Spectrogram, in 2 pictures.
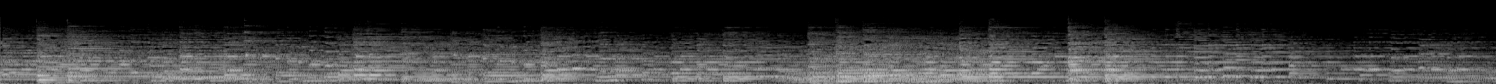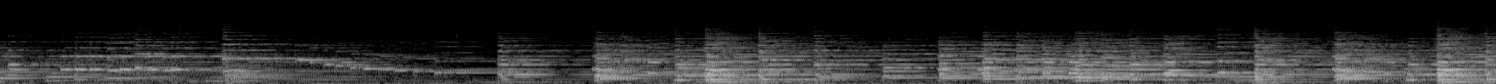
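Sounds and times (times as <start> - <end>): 
keyboard sonata allegro in G minor: 0.0 - 29.9.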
